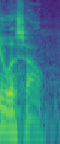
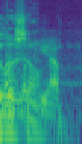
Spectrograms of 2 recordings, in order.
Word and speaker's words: Lissow: The comedian, Jamie Lissow. – Oh, yeah. – Or Lissow. Come on. – How do you spell that? – It's L-I-S-S-O-W.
